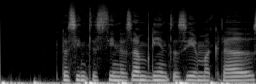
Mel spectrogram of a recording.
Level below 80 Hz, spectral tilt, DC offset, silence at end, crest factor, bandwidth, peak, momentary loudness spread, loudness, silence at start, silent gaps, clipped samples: -20 dBFS; -6.5 dB/octave; under 0.1%; 0 s; 16 dB; 13 kHz; -2 dBFS; 7 LU; -22 LUFS; 0 s; none; under 0.1%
